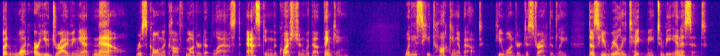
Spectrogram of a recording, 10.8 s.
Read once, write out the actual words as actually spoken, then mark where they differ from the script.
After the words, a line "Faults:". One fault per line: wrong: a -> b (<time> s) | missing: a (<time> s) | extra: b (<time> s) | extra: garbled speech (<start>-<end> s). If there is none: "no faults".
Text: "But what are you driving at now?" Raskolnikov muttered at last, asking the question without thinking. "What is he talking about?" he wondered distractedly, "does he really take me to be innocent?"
"But what are you driving at now?" Raskolnikov muttered at last, asking the question without thinking. "What is he talking about?" he wondered distractedly, "does he really take me to be innocent?"
Faults:
no faults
